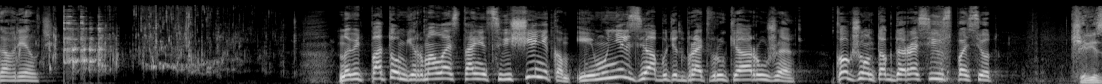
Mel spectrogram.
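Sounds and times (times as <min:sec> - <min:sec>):
speech: 0:00.0 - 0:00.6, 0:03.4 - 0:10.0, 0:10.7 - 0:11.0
tea being poured into a cup: 0:00.2 - 0:03.3.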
